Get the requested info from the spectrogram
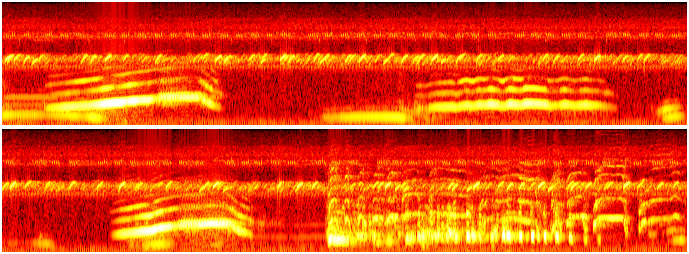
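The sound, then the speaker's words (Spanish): Hyenas howl at night across the savanna along the Luangwa River: several long, rising whooping calls with pauses between them over a constant shrill insect drone, ending in a burst of excited cackling and chattering. “Las hienas se les unen desde todos los puntos de la sabana, lanzando fuertes y prolongados gritos.”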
